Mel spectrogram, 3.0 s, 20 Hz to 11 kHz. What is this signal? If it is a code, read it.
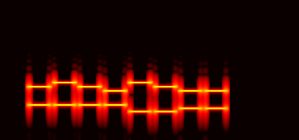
DTMF, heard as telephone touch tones, dialled by machine, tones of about 210 ms. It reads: 89873244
